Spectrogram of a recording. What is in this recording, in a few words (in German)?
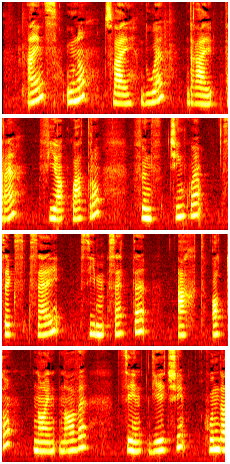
Deutsch Italienisch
